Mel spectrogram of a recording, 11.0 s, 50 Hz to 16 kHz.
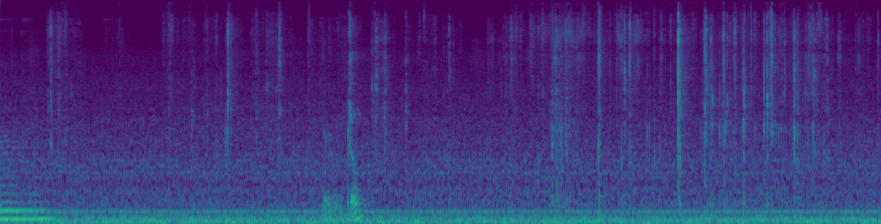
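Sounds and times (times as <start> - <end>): packaging clicks and crinkles: 6.4 - 11.0.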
